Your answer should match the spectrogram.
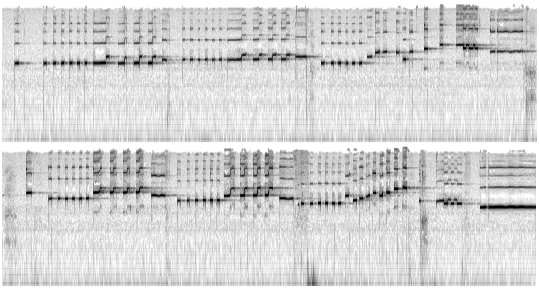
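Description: A high, pure-toned whistled tune for teaching a woodlark, a short piece from the bird-teaching method Bird Fancy's Delight, made of quick repeated piping notes that step up and down in short, bright phrases, played alone without any talking.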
